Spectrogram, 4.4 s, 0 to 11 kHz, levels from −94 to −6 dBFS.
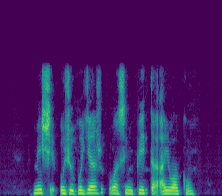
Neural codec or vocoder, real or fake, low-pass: codec, 16 kHz, 2 kbps, FreqCodec, larger model; fake; 7.2 kHz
